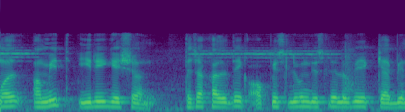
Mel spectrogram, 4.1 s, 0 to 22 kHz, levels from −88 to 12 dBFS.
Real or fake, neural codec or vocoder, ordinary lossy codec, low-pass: real; none; none; 7.2 kHz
